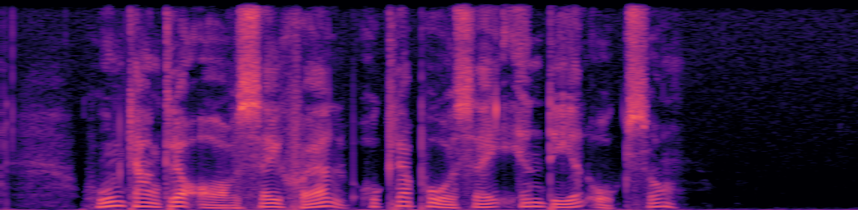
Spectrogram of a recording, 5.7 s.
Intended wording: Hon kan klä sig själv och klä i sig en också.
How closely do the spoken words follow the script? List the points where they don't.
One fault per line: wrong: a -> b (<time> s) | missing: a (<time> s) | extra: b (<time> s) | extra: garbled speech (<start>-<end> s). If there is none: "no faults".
extra: av (1.2 s)
wrong: i -> på (2.7 s)
extra: del (3.6 s)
